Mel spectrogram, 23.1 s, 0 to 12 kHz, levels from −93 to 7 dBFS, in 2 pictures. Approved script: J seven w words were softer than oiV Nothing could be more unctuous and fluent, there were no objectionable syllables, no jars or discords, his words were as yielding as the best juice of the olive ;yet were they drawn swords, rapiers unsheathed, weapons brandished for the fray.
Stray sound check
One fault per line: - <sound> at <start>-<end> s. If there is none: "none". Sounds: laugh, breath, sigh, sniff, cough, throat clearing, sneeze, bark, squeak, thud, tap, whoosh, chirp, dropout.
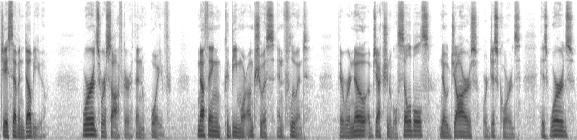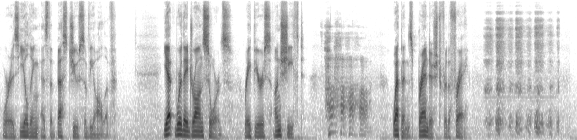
- laugh at 17.9-19.0 s
- sniff at 21.2-22.8 s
